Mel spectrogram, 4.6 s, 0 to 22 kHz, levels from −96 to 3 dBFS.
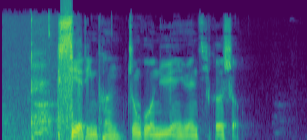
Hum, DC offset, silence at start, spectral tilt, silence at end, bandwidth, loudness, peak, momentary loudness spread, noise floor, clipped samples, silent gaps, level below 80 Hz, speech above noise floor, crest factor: none; under 0.1%; 0.05 s; -2.5 dB/octave; 1.05 s; 16 kHz; -13 LUFS; 0 dBFS; 18 LU; -67 dBFS; 0.3%; none; -38 dBFS; 52 dB; 16 dB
